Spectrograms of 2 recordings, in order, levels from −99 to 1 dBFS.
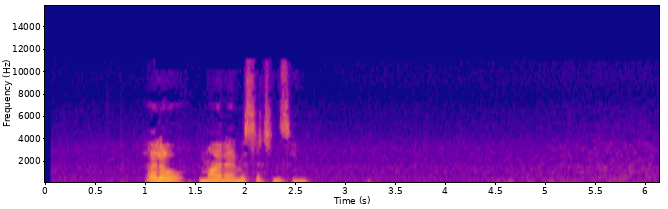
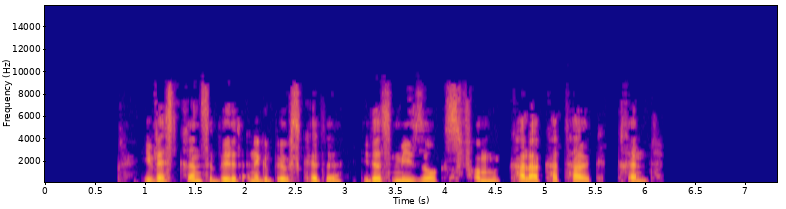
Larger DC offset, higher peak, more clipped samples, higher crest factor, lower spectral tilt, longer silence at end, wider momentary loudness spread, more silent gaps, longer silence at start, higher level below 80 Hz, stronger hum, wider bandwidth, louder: neither; second, -8 dBFS vs -2 dBFS; neither; about the same, 24 dB vs 22 dB; about the same, -5.5 dB/octave vs -5.5 dB/octave; first, 3.55 s vs 1.3 s; first, 14 LU vs 8 LU; second, none vs 3.11-3.16 s, 4.58-4.64 s, 5.63-5.72 s; about the same, 1 s vs 1 s; second, -68 dBFS vs -56 dBFS; neither; first, 11 kHz vs 9.4 kHz; second, -27 LUFS vs -23 LUFS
